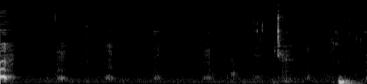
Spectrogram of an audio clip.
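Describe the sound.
Chewing and biting on a soft chocolate cookie: a sharp bite at the start, then several quiet crunchy chews at a steady, unhurried pace, and a louder, duller munch near the end, with no talk.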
